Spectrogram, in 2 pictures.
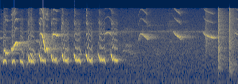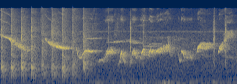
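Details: White-rumped shama singing to provoke other birds: a quick series of about ten even, repeated chirps, then a rapid rasping burst and sweeping descending whistles.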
